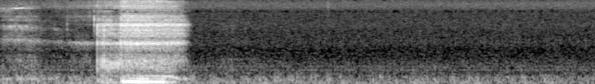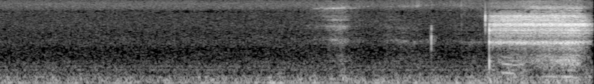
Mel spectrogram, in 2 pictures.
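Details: Snoring in a sleeping Labrador Retriever puppy: two short, rough, noisy breaths about ten seconds apart, with quiet room hush in between.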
